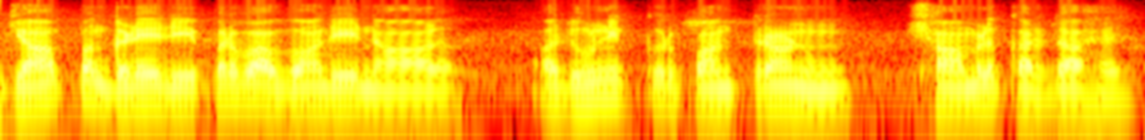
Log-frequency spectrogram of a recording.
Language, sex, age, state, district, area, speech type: Punjabi, male, 30-45, Punjab, Barnala, urban, spontaneous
